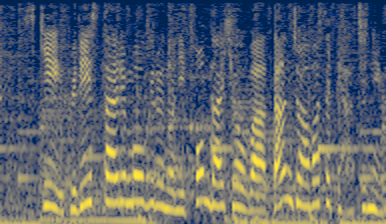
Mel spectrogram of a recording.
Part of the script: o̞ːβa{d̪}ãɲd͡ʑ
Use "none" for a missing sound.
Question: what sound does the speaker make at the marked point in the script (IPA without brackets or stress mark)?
d̪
